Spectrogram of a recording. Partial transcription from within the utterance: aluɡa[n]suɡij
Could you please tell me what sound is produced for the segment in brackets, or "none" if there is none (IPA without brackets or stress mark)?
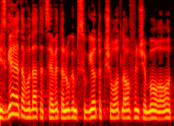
m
